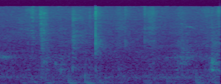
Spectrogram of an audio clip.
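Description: Faint handling sounds of a clear plastic collar assembly being moved by hand: a few light, scattered ticks and taps.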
